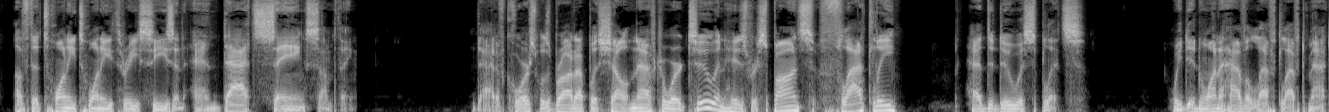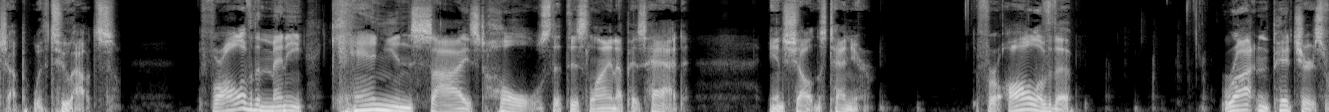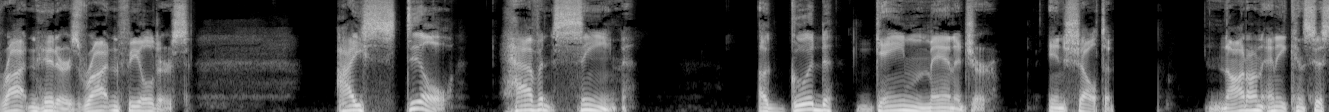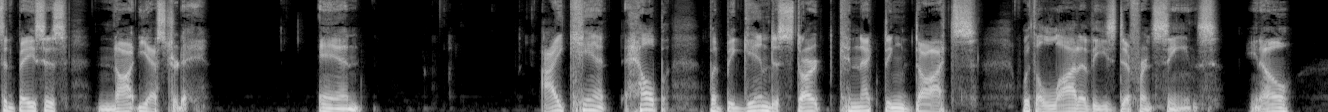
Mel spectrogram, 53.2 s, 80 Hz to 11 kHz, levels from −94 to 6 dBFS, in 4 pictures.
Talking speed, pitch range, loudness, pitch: 115 wpm, 95-130 Hz, -14 LUFS, 110 Hz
